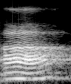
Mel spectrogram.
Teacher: Para la A, si yo pronuncio la A, me doy cuenta que primero la posición de la lengua queda en un estado más neutral y la redondez de los labios disminuye considerablemente con respecto a la O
